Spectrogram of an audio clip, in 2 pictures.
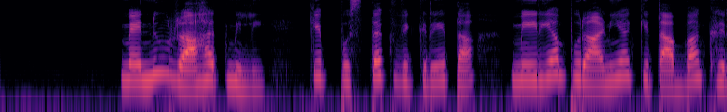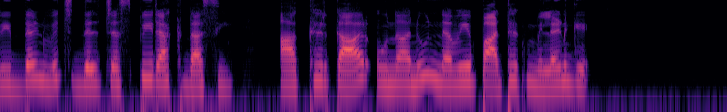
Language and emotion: Punjabi, happy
